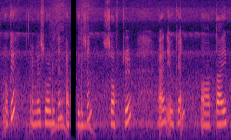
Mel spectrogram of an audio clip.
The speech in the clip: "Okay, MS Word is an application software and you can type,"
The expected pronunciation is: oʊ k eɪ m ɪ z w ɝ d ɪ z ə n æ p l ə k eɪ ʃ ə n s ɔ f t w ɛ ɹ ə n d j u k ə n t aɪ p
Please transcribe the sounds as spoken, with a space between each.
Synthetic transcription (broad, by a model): oʊ k eɪ m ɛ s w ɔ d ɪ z ə n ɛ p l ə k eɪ s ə n s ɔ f t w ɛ ɹ ə n d j u k ə n t aɪ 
